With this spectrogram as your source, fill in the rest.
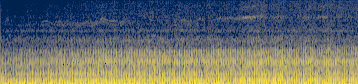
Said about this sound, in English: Got a roar to your exhaust on there.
